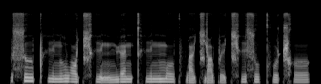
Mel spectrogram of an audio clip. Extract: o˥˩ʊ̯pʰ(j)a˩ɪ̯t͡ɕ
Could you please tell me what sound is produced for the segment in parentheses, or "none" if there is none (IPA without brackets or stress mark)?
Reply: w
